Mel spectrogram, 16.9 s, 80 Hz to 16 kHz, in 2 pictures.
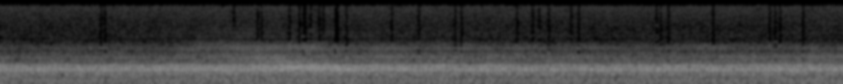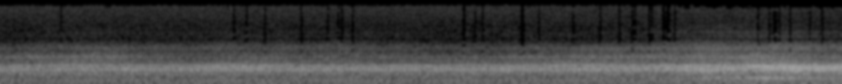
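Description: A Mercedes-Benz Actros 480 truck's diesel engine running steadily, with a swell in level for a second or two near the end.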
